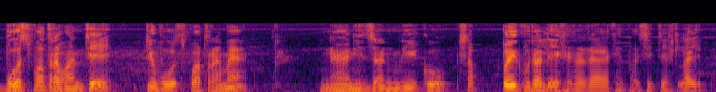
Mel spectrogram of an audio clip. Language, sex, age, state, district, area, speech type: Nepali, male, 60+, West Bengal, Darjeeling, rural, spontaneous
